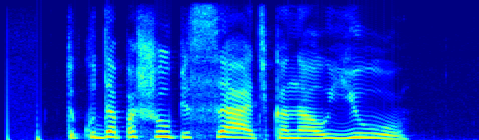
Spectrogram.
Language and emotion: Russian, angry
